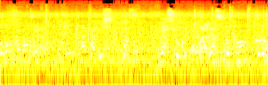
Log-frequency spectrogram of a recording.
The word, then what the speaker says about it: Arkadiusz: Alors la prononciation, nom, prénom, c'est Arkadiusz.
